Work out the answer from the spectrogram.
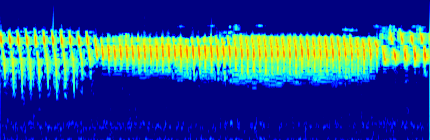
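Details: Song of a Belgian canary, a rapid buzzy trill that shifts from a higher rattling section into a long rolling warble, ending with a brief higher trill.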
